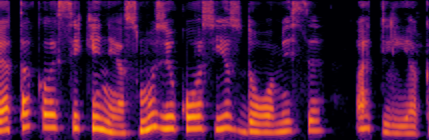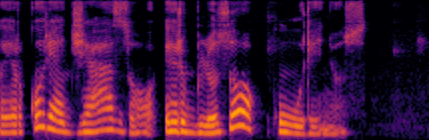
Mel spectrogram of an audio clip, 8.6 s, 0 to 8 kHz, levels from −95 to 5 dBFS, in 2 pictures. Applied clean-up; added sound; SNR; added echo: none; none; none; none.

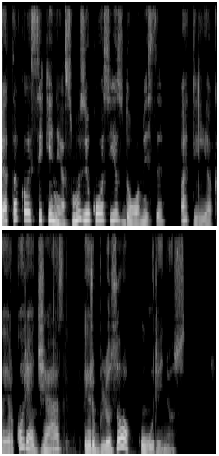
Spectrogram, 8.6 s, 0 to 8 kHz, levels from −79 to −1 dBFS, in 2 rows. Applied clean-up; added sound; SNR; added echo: neural mask model DeepFilterNet 3.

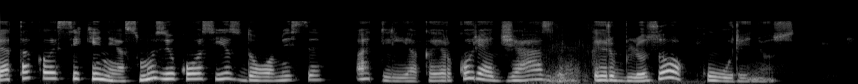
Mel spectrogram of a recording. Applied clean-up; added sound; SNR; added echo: neural separator model SepFormer DNS4.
